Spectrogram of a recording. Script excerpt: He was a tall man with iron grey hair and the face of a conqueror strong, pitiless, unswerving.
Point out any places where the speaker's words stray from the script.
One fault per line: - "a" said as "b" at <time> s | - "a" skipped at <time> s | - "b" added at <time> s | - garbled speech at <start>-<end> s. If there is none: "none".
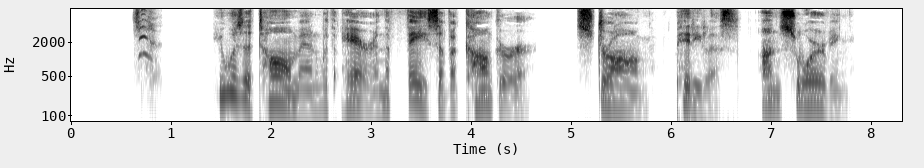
- "iron grey" skipped at 2.6 s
